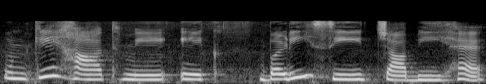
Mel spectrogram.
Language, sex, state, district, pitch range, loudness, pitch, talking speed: Hindi, male, Punjab, Fazilka, 220-255 Hz, -14 LUFS, 230 Hz, 100 wpm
